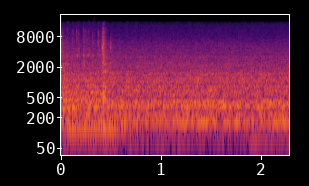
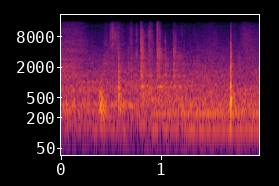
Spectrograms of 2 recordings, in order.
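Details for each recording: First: Early-80s Sears box fan with plastic Marco motor that was fully seized, now running after the motor was oiled with a Zoom Spout: a quiet, even hum and soft air rush with no scraping or rattle, so it spins freely. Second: Early-80s Sears box fan with plastic Marco motor, on low speed with thermostat at coldest, drawing current but only giving a steady electrical hum and a few clicks, no blade whoosh; the motor is seized and was marked non-working in 1991.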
